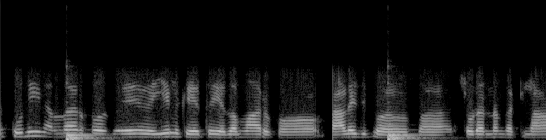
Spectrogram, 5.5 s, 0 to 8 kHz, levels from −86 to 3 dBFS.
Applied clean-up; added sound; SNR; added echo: none; Bowed string instrument; 1 dB; none.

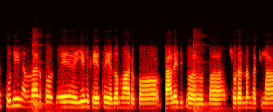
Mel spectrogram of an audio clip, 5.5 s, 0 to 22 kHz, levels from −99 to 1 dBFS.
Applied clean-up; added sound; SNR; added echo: neural separator model SepFormer DNS4.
